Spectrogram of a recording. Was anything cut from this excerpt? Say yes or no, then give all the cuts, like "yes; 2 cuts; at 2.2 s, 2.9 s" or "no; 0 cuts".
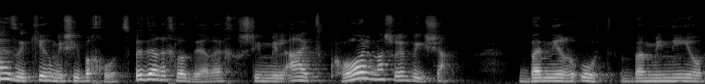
no; 0 cuts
